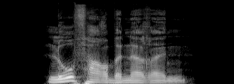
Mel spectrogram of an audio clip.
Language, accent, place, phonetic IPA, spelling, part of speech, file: German, Germany, Berlin, [ˈloːˌfaʁbənəʁən], lohfarbeneren, adjective, De-lohfarbeneren.ogg
- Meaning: inflection of lohfarben: 1. strong genitive masculine/neuter singular comparative degree 2. weak/mixed genitive/dative all-gender singular comparative degree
